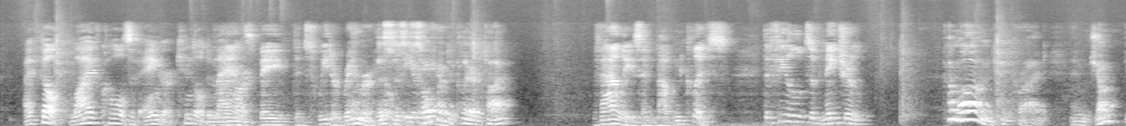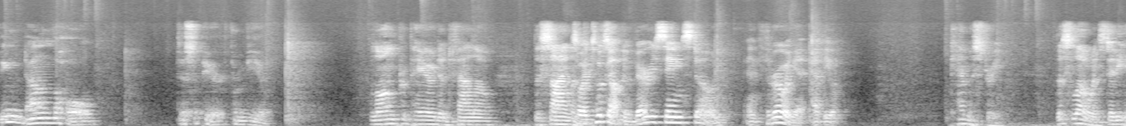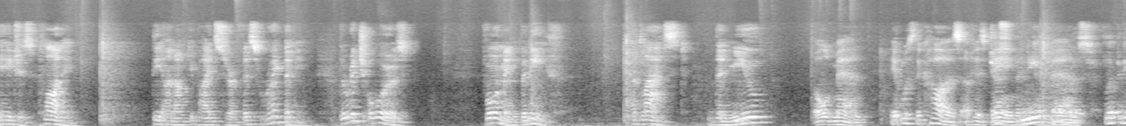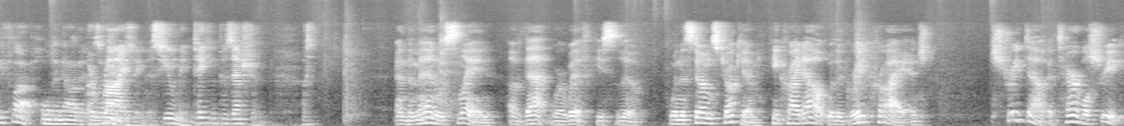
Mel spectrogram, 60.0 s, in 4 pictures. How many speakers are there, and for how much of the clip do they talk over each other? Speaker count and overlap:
3, about 8%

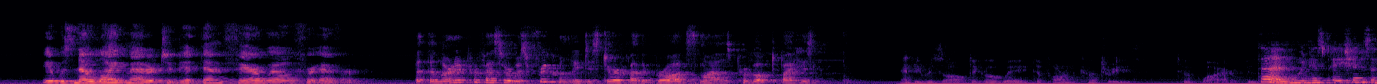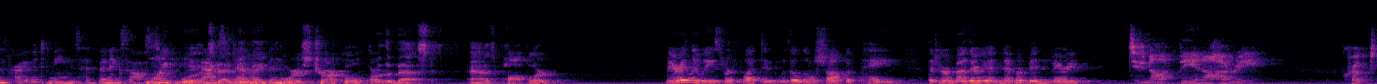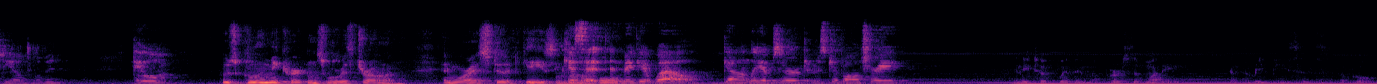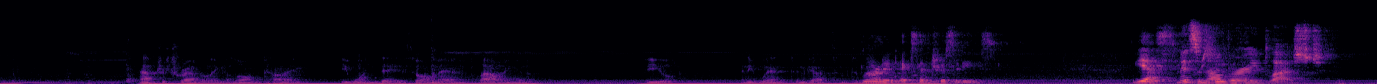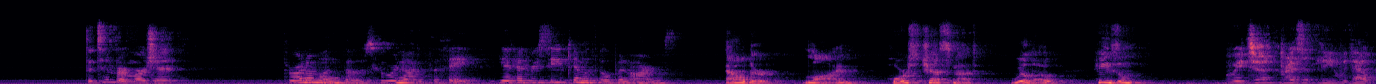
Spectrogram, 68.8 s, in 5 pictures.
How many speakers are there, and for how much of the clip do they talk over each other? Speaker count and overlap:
9, about 6%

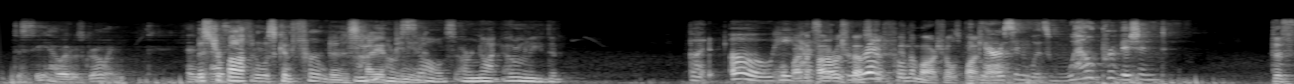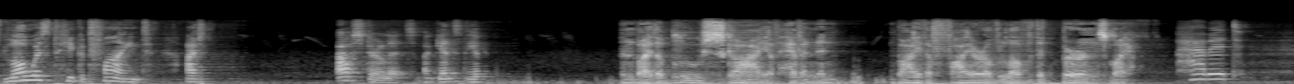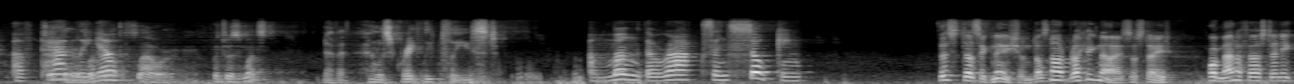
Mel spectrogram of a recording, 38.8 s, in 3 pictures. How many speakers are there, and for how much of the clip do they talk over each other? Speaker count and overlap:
9, about 11%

